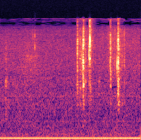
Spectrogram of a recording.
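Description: Computer keyboard keys being typed: a single keystroke just after the start, then a quick run of several clicks a little past a second in.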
